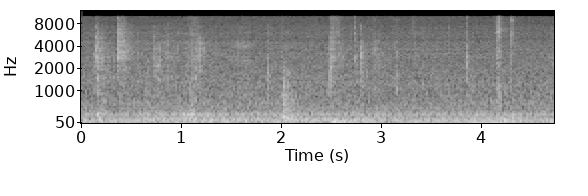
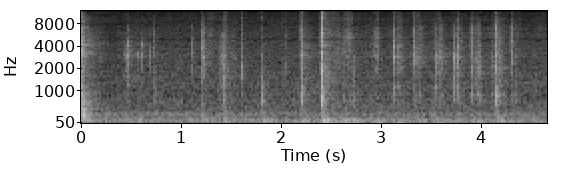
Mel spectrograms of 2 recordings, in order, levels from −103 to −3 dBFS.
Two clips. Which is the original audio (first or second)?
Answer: first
